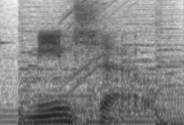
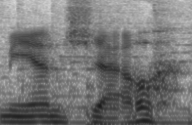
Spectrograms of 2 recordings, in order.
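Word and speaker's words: Mienshao: Mean Shao. It might be right, but I don't like it. It's Mian Shao.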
